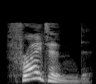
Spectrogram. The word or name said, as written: frightened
